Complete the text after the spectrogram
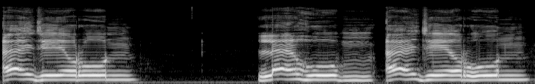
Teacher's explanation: জিম কলকলার হরফ নিচের দিকে ধাবিত করে ধাক্কা দিয়ে উচ্চারণ করতে হবে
